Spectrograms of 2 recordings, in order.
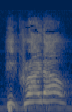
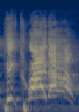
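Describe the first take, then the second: First: Much softer, subdued echo; hushed repeat. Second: High, raised preacher's cry. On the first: Real, not acted. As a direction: drop the volume right down for effect. Quiet repeat after the cry. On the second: Acted. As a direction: call it out high, rising to the climax. Acts out the cry, then repeats.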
